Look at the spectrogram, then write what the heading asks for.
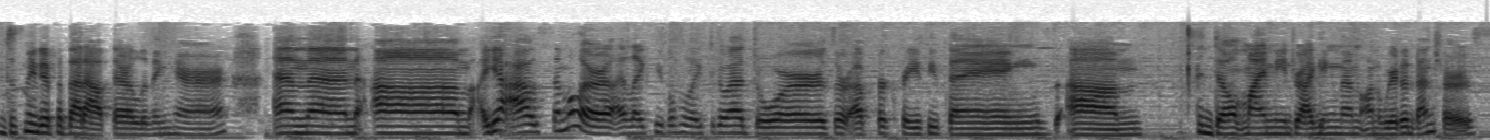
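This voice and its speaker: Easygoing woman with a lowish voice. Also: steady tone, moderate pace, faint music behind. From Russia. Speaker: contestant on a dating show. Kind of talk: casual chat. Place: home in a city. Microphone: video call.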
